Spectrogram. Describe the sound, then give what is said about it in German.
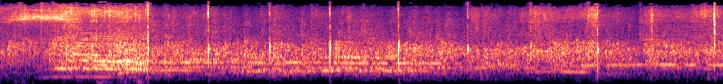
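An audience keeps clapping steadily and densely as the next performer comes on, a continuous wash of hand claps filling the space with a few sharper individual claps standing out, with no voices coming through clearly. “Und jetzt hört nicht auf zu klatschen, denn jetzt kommt mein heterosexueller Lebenspartner und Lebemann”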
